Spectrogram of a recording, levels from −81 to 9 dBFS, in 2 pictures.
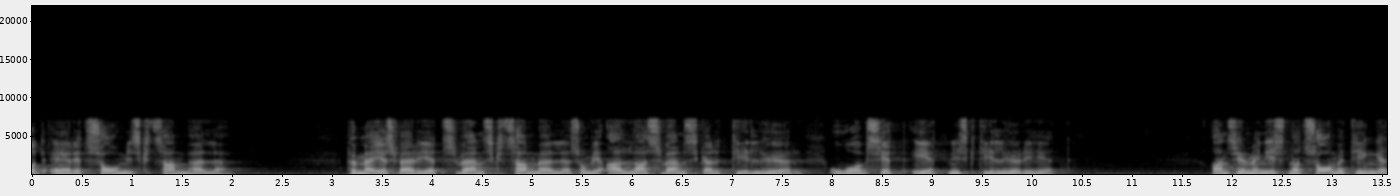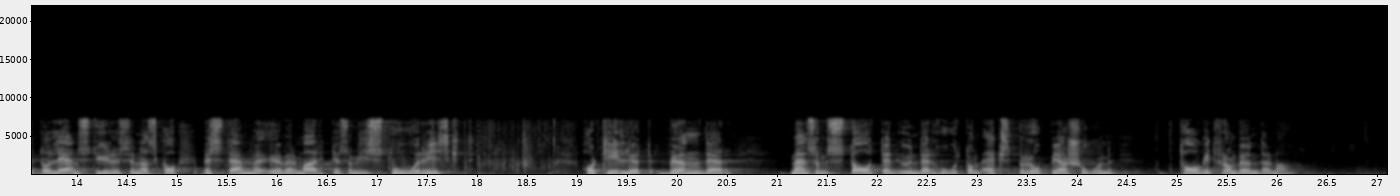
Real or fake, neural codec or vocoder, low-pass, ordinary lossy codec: real; none; 7.2 kHz; none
